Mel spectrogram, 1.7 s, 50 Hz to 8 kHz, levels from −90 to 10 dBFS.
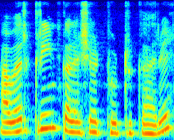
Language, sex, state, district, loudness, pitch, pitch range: Tamil, female, Tamil Nadu, Nilgiris, -15 LUFS, 225 Hz, 210-255 Hz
